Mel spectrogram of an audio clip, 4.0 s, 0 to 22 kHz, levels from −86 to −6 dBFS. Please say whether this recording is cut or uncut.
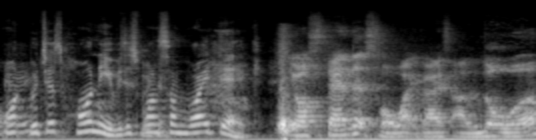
cut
